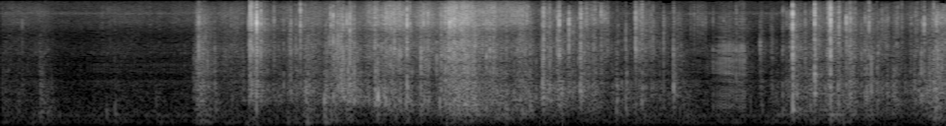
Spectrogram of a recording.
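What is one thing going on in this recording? Paper and plastic sheets rustle as they are handled.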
